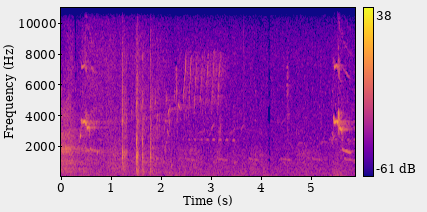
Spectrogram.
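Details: Magpie Shrike perched on a thorny knob-thorn branch at sunrise, on a dark cloudy morning in the African bush, gives clear, liquid whistled notes, perhaps territorial or seeking a mate, with sharp clicks and faint chirps from other birds between.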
